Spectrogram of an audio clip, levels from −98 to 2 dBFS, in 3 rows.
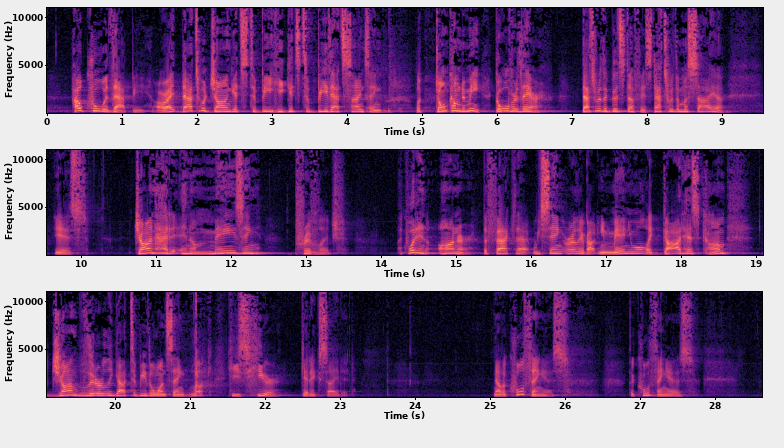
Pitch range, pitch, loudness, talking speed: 165-215 Hz, 200 Hz, -25 LUFS, 170 wpm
